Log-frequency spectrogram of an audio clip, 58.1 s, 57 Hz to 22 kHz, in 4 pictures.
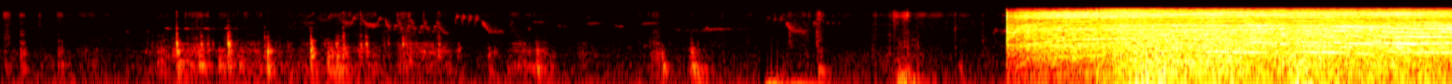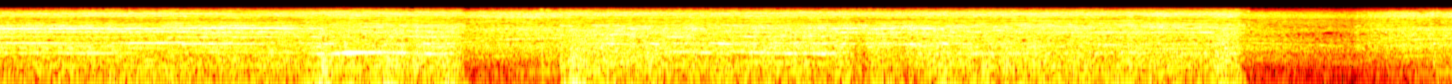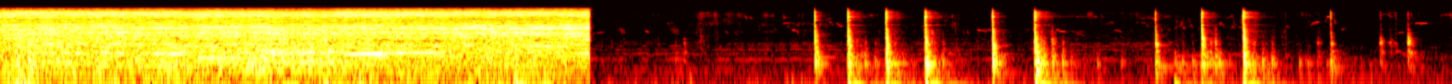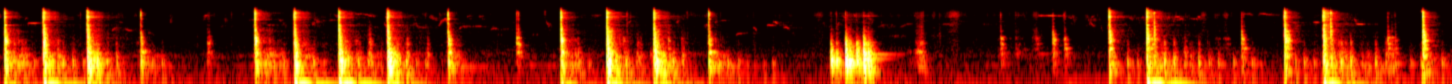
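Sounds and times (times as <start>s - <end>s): power tool cutting steel: 10.1s - 35.0s.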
